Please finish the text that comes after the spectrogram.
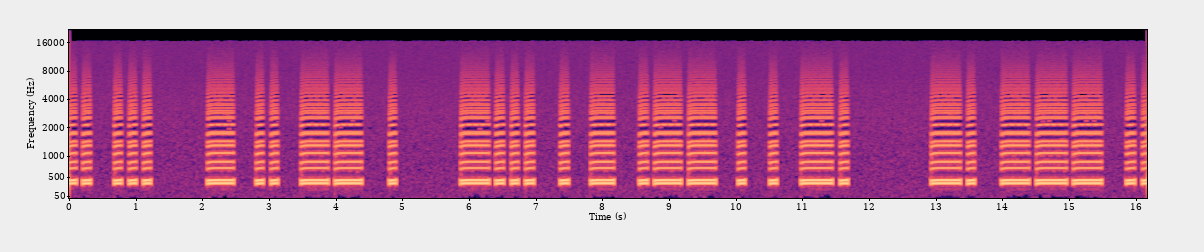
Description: Morse code, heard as a horn, hand-sent with a straight key, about 11 wpm. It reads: … TIME BETWEEN …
